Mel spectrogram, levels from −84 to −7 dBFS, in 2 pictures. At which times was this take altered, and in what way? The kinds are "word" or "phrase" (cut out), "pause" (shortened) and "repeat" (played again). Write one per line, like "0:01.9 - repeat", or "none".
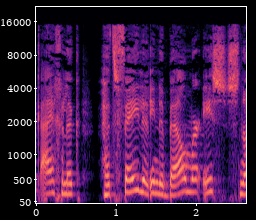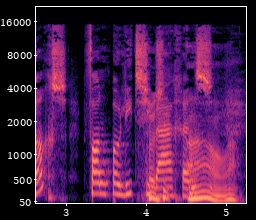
0:01.4 - phrase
